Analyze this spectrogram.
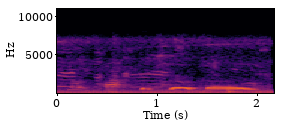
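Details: Spotted dove giving a brief coo phrase, a short note followed by a longer, slightly falling hollow coo, with a faint low hum beneath.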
